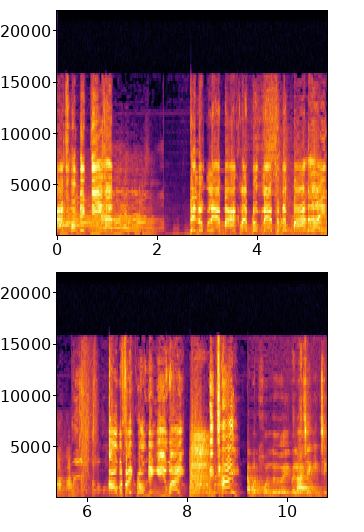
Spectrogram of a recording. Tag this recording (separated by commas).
Music, Speech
